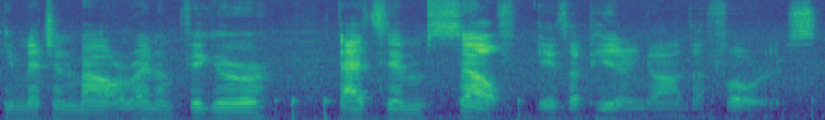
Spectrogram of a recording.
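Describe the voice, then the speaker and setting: Young male vlogger, lowish bright voice, casual rambling theory talk in a home room. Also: steady tone, moderate pace. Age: young adult. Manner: rambling, loosely phrased. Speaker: YouTuber reviewing an audio drama series. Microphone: condenser mic on boom arm with pop filter, slightly off to the side. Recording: slightly distant mic, faint background noise.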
